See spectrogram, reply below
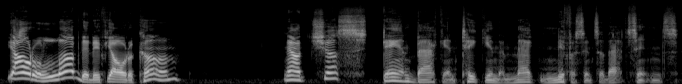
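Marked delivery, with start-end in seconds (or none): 0.0-1.8 high, loud Texan accent demo; Texan accent, proud; Texan example. Shown as a demonstration. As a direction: show off the contraction like a proud Texan. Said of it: "here's how you use it".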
